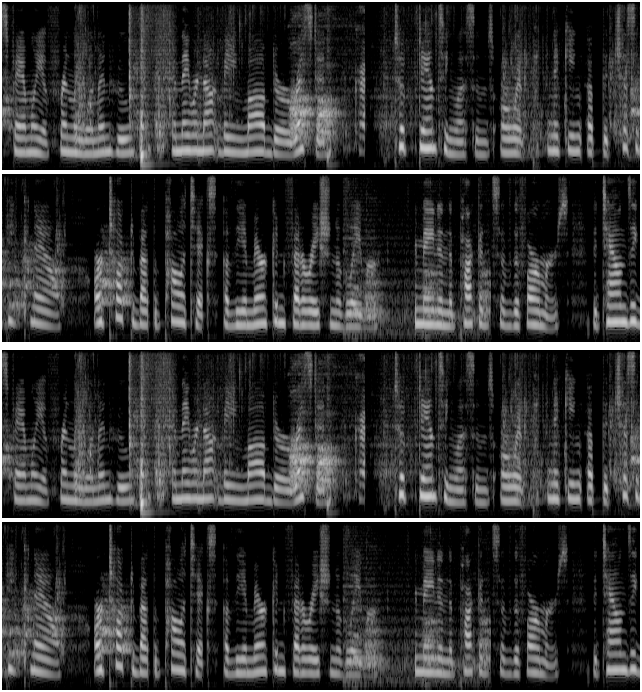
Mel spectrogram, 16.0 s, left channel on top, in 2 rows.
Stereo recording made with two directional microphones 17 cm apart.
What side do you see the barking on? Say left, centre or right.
centre.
